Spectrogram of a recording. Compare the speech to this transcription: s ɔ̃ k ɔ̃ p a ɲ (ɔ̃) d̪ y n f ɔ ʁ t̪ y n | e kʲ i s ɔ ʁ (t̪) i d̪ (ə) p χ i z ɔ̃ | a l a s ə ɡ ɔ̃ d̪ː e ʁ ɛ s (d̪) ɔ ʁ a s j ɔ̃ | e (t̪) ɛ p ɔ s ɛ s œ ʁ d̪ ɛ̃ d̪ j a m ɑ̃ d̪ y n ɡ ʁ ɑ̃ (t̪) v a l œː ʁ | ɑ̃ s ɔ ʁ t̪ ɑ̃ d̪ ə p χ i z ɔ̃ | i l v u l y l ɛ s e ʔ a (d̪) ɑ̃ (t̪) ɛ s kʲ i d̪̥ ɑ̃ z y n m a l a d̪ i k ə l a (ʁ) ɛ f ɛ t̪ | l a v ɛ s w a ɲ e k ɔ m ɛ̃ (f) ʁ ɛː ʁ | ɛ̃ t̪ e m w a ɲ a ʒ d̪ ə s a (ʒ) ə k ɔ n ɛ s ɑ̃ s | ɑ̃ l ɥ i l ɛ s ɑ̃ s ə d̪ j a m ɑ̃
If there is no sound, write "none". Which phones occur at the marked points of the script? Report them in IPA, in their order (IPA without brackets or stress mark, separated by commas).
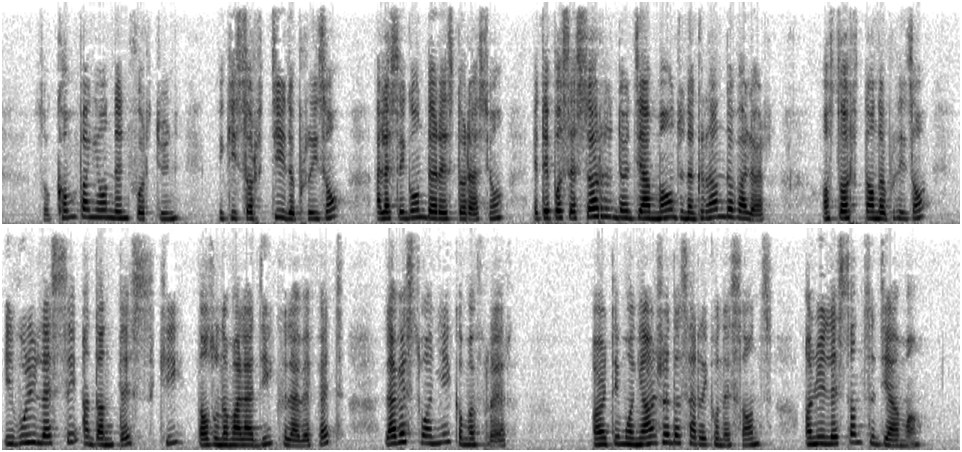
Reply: ɔ̃, t̪, ə, t̪, t̪, d̪, d̪, t̪, v, f, ʁ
